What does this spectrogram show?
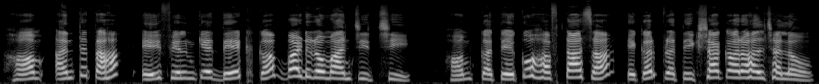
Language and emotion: Maithili, happy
